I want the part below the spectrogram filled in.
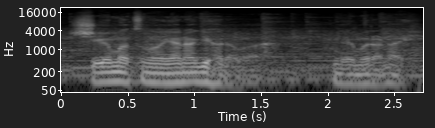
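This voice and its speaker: A man's voice: low voice, flat delivery, slow. An actor playing a grumpy young would-be hardboiled loner in a comedic audio drama, with a sarcastic straight-man manner. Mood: brooding, hardboiled. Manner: sarcastic, exasperated straight-man retorts, mock-noir monologue. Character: grumpy young part-timer posing as hardboiled loner hero. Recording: music bed behind the voice.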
